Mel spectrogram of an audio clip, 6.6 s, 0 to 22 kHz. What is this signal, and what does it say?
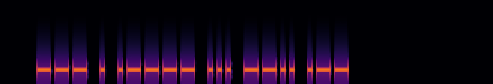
Morse code, heard as a keyed tone, about 21 wpm, 700 Hz. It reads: OE1SZW
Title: DXCC-100 Call Signs - 6 Characters - Repeated 3x - 20wpm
